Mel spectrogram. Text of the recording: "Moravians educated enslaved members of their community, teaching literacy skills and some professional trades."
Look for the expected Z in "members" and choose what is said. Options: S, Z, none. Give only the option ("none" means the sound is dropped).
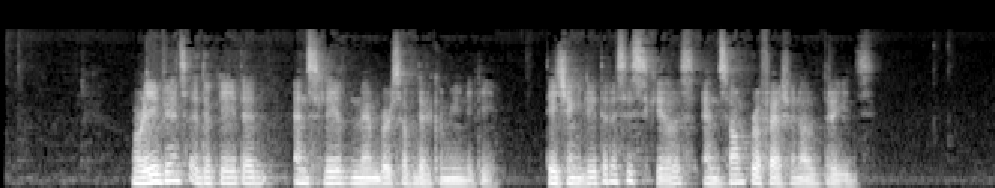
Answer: S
